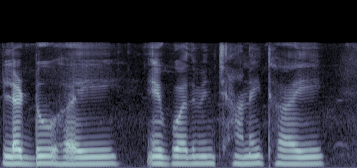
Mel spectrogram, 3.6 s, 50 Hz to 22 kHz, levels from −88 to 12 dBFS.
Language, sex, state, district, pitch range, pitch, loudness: Magahi, female, Jharkhand, Palamu, 160-165 Hz, 165 Hz, -19 LUFS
